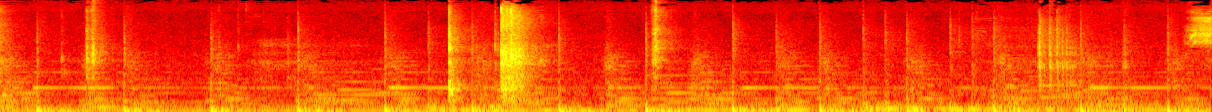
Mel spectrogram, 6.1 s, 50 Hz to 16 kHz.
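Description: Background music runs under irregular sharp plastic clicks as long blue Lego Technic pins are pushed into an EV3 brick. The loudest click comes about two and a half seconds in.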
